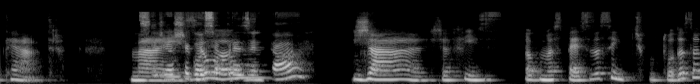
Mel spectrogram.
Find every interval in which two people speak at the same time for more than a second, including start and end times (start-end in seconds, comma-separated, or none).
1.4-2.8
